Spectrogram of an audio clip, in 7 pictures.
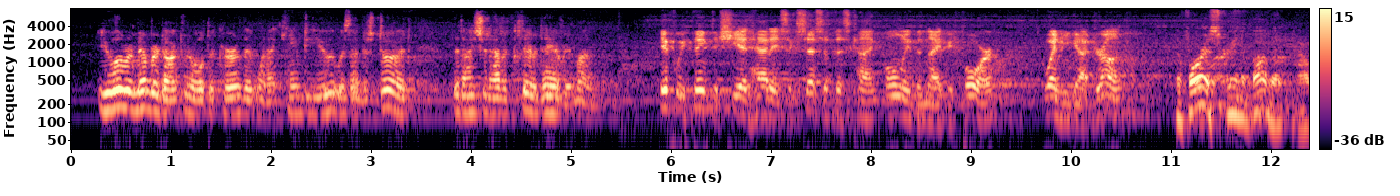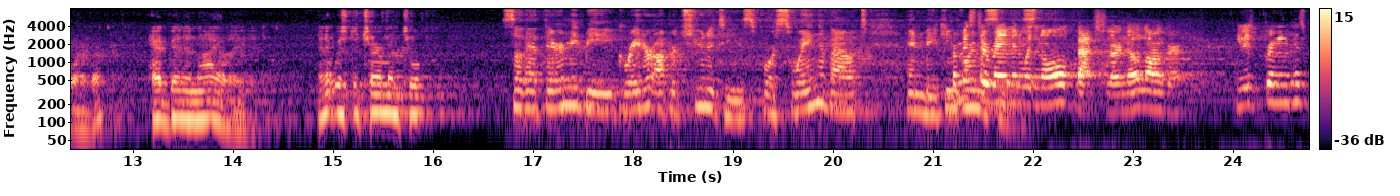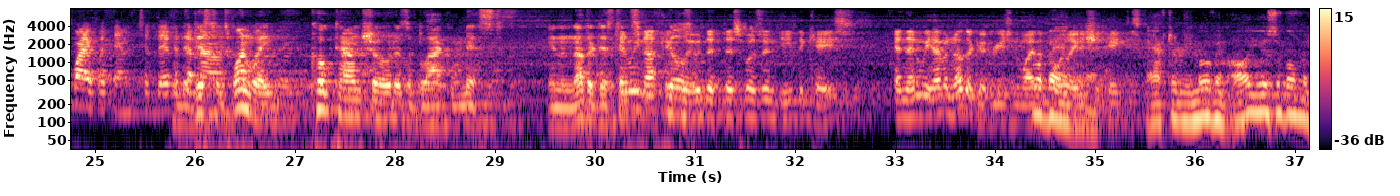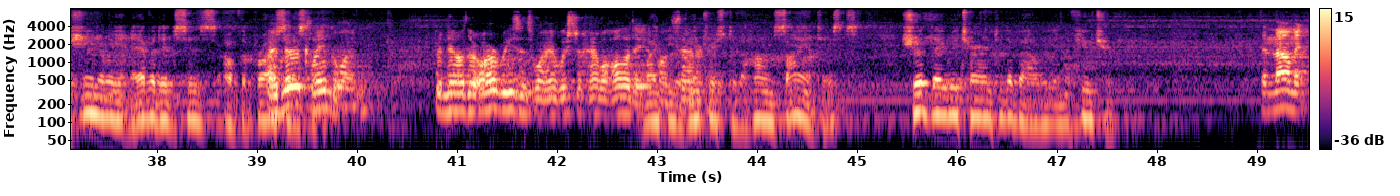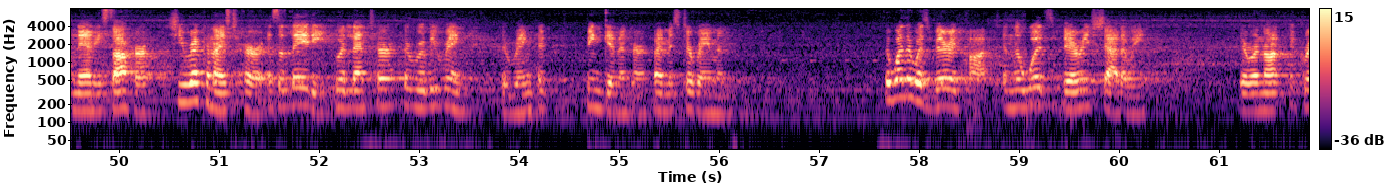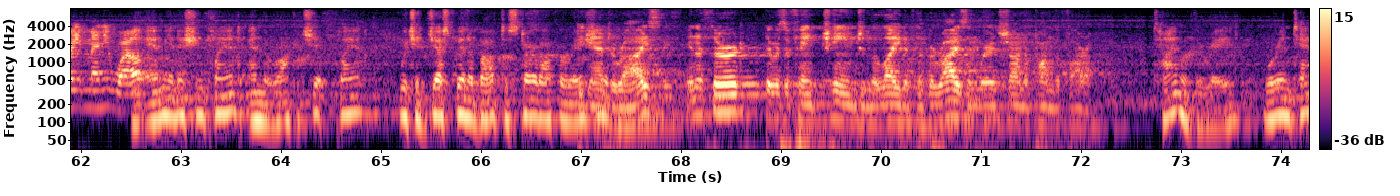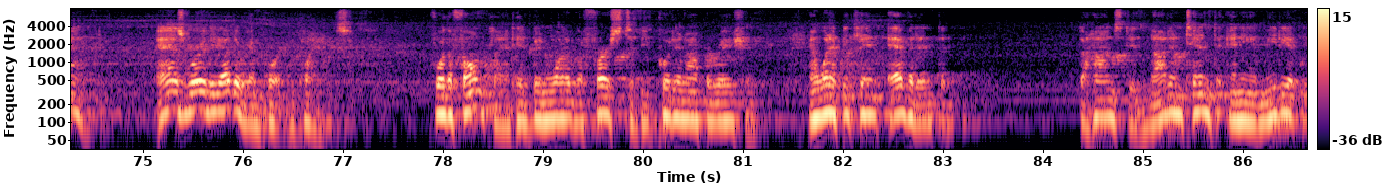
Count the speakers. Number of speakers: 6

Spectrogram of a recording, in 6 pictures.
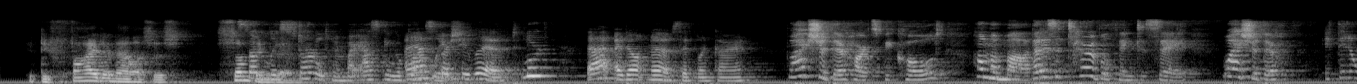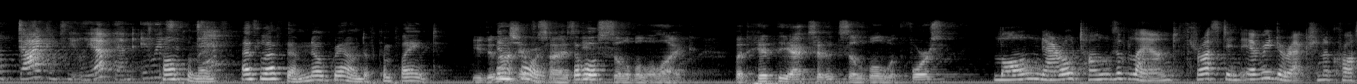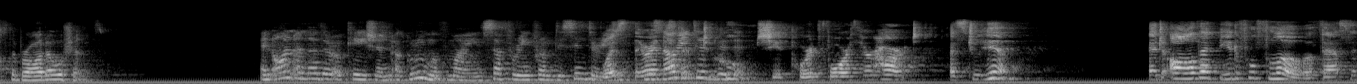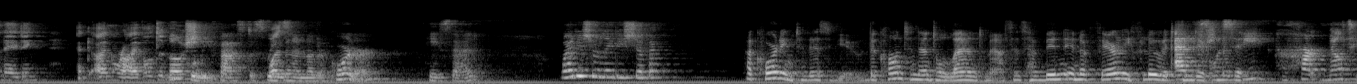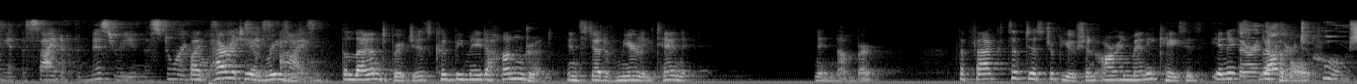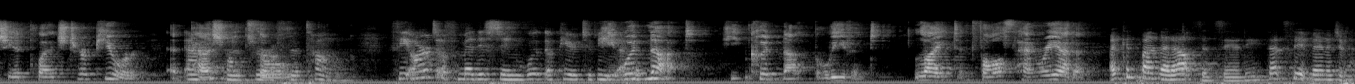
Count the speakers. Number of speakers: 10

